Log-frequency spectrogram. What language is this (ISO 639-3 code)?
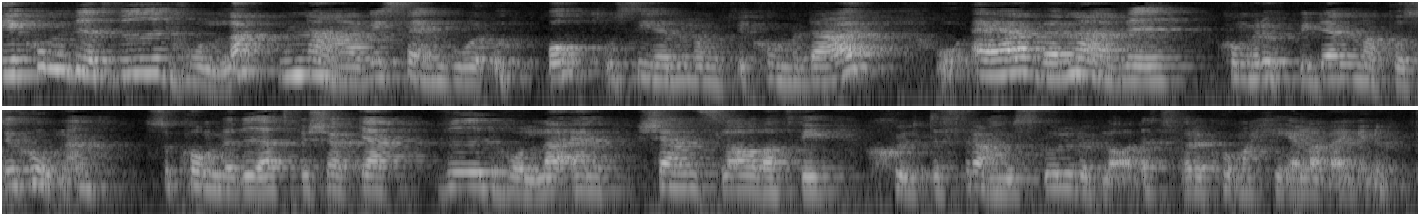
swe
